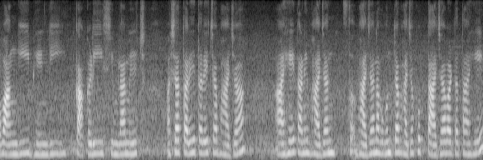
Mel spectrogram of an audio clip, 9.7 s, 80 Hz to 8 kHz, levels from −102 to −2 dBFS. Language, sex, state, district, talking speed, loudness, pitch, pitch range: Marathi, female, Maharashtra, Mumbai Suburban, 130 wpm, -20 LUFS, 210 Hz, 200-220 Hz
